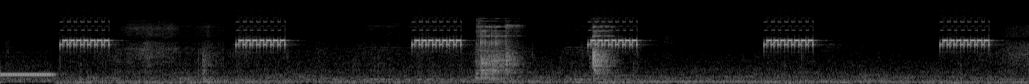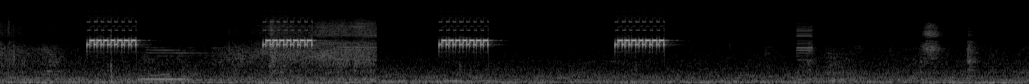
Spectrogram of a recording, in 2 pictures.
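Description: Telephone ringing: a high electronic ring tone beeps ten times, about every one and a half to two seconds, then stops. A couple of brief clatters come about five and six seconds in.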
